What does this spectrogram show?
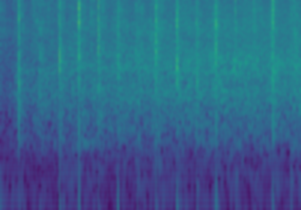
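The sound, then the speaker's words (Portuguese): Congregation applause at a church service, clapping for the word of the Lord in a steady, rhythmic beat: about fifteen sharp, evenly spaced claps over four seconds, moderately loud, with no one speaking. “E a palavra do Senhor merece palmas.”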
